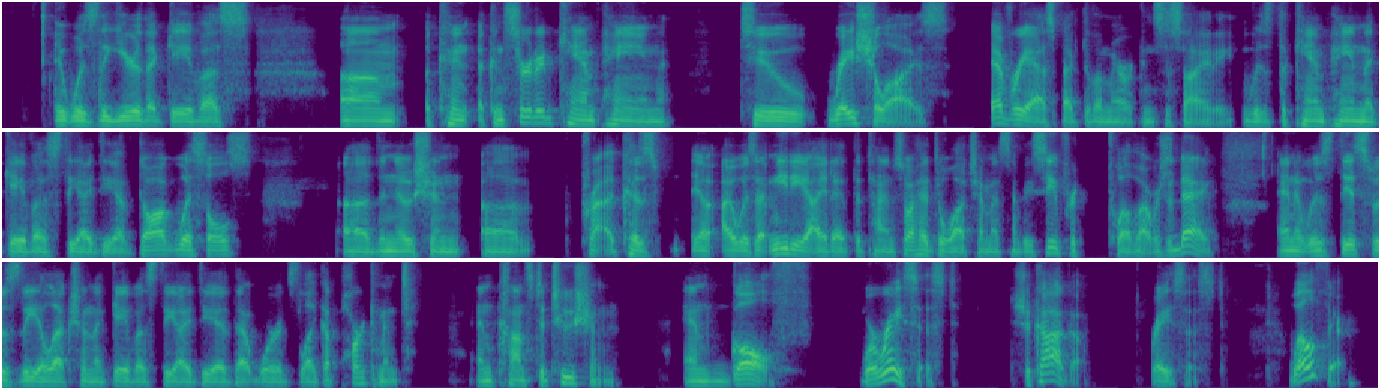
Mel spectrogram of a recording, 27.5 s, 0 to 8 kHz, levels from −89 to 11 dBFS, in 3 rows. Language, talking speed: English, 175 wpm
